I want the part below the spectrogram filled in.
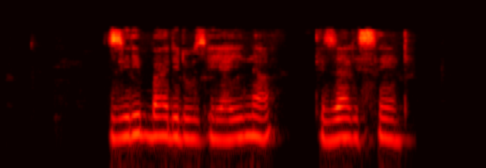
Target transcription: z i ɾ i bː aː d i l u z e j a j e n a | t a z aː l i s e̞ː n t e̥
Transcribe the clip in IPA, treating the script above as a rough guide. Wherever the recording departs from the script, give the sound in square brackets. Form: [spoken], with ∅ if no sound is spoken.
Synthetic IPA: z i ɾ i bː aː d i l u z e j a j [i] n a | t [e] z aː l i s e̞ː n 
